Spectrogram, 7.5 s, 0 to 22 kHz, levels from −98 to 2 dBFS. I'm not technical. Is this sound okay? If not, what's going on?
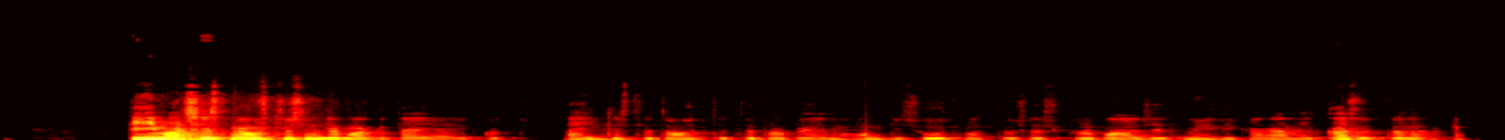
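No. From 1.33 to 2.57 seconds there is zipper noise. The speech gets much quieter there, but in tiny jumps instead of one smooth slide. About a hundred steps a second each add a small click, heard as a buzzy zipping.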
